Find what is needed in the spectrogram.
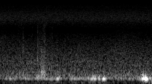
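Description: A few faint rustles and soft handling sounds from a plastic bait bag, over a quiet steady outdoor hiss.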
